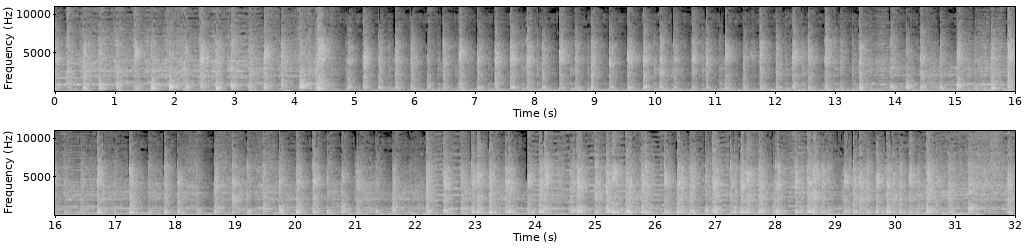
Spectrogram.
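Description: Tap shoes striking a wooden floor in rapid, dense rhythms, played over a recorded music track whose bass line enters about four seconds in.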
